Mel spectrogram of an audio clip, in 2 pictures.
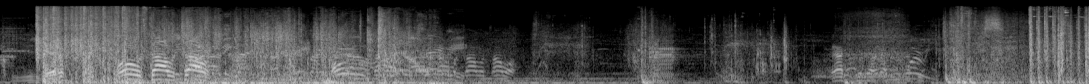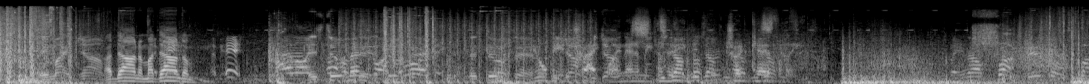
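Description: Rapid gunfire cracks in short bursts.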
